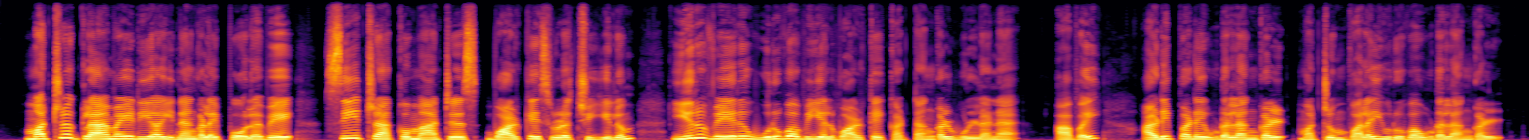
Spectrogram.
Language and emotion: Tamil, neutral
